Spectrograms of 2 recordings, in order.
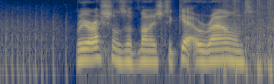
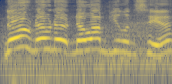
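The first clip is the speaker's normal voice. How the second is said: much higher, loud frantic "no, no, no"; panicky denial; 8 semitones higher, 15 dB louder than usual. Pretend. Medics insisting to the tank there's no ambulance, mock panic. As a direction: deny everything in a squeaky rush.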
